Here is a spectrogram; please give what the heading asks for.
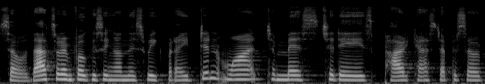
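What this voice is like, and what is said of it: Voice with a slight cold. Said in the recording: “I've got a little bit of a cold. ... woke up this morning with a little bit of a cold”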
